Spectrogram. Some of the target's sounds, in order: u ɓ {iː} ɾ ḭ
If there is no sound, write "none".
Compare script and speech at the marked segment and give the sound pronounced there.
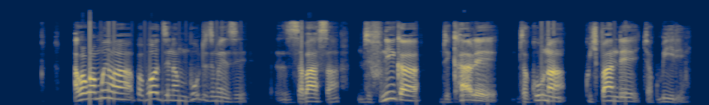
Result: iː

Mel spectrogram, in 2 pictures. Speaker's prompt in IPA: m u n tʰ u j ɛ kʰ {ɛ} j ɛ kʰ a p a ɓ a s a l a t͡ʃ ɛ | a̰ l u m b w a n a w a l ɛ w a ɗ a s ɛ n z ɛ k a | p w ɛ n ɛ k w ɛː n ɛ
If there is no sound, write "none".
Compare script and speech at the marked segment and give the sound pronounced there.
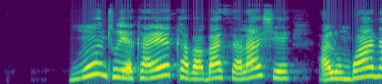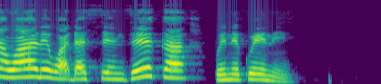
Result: a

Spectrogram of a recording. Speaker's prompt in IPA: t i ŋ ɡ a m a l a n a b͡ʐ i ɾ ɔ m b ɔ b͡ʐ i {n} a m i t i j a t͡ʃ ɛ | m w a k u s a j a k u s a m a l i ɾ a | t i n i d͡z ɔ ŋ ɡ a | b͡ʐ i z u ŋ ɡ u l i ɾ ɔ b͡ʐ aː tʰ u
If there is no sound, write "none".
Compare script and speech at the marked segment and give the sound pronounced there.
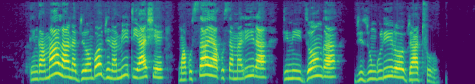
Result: n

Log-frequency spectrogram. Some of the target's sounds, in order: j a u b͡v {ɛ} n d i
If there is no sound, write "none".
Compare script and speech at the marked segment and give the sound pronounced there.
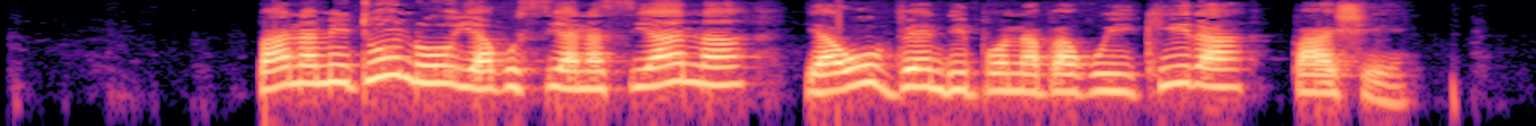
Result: ɛ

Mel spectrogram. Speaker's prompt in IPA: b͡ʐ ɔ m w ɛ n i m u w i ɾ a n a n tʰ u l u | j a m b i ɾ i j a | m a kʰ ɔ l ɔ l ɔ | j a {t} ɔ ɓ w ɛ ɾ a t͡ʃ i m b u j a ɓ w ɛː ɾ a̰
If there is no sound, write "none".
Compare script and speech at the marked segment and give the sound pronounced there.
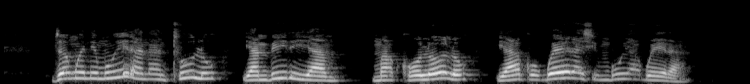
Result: k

